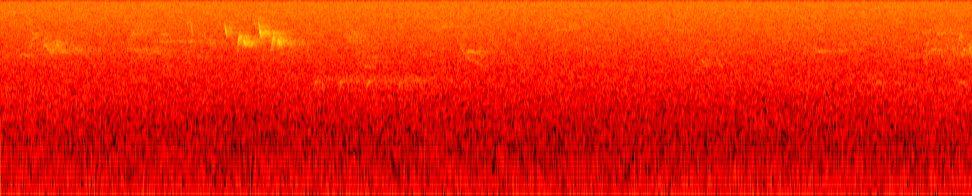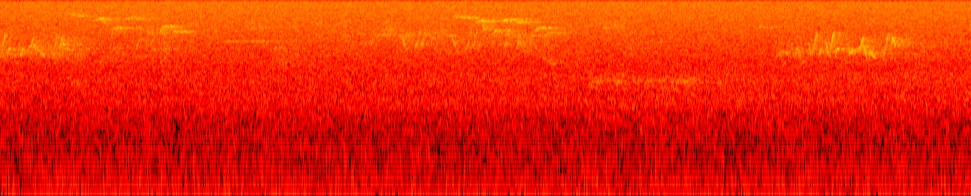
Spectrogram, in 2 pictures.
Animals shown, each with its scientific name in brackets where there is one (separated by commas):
Red-eyed Vireo (Vireo olivaceus), Purple Finch (Haemorhous purpureus), Common Yellowthroat (Geothlypis trichas), Brown Creeper (Certhia americana), Ovenbird (Seiurus aurocapilla), American Crow (Corvus brachyrhynchos)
